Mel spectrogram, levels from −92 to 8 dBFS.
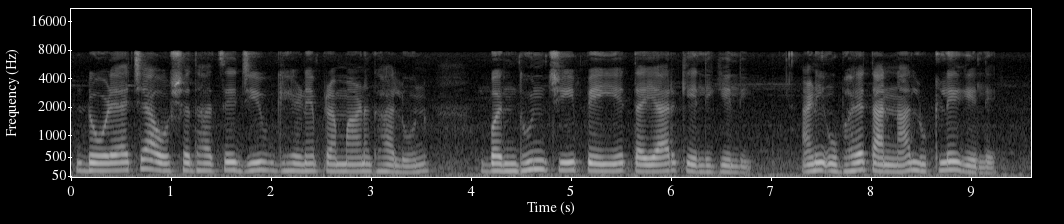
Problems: constant background noise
